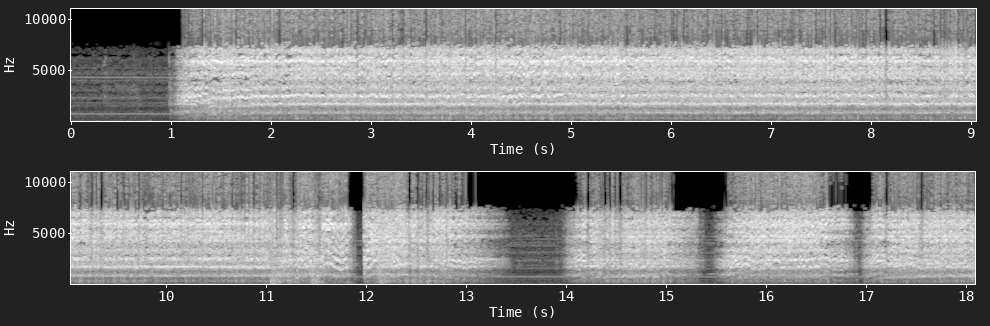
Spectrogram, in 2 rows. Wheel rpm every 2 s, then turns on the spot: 90, 230, 230, 230, 230, 180, 80, 120, 140.
14-16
